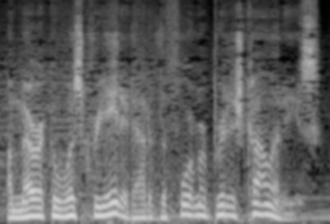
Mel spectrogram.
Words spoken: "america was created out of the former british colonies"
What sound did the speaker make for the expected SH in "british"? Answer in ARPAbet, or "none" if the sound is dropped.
SH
